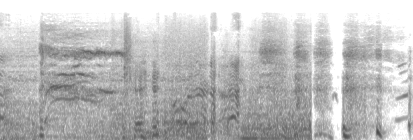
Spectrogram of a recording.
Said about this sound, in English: Jesus! That's the most you hear Rambo scream in pain, honestly. I think throughout all the movies.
